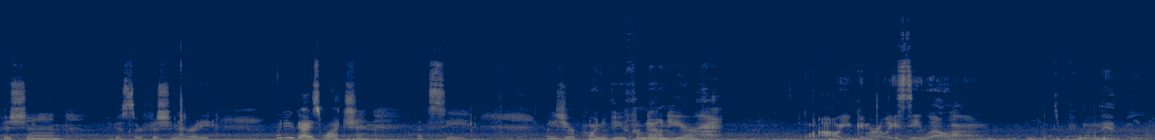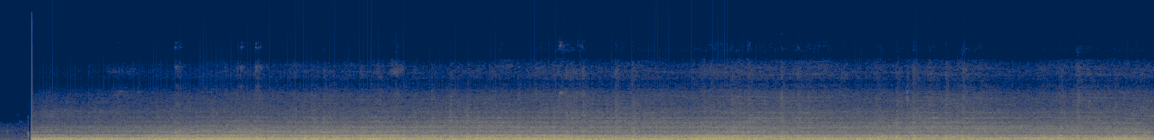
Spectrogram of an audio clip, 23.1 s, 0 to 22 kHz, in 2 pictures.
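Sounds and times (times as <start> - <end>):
train wheels rumbling on rails: 11.9 - 23.0.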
